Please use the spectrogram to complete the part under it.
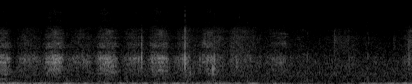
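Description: A hand saw rasps faintly in the distance.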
